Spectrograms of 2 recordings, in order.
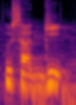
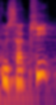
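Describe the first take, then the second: First: The middle consonant is a G sound. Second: The middle consonant is a K sound. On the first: The speaker calls it right. "which turns that ki into a G sound" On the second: The speaker calls it wrong. "not usaki"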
